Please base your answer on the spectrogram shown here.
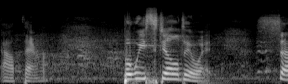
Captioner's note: audience laughing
